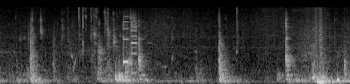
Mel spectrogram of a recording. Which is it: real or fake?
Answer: real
